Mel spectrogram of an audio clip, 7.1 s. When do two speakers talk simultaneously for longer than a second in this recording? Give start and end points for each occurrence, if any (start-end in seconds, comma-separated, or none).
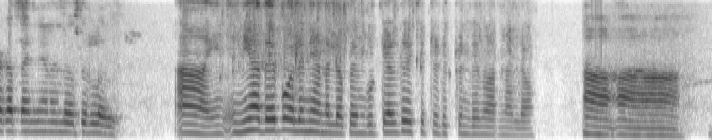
none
